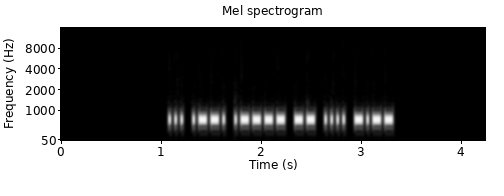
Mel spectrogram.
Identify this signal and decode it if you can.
Morse code, heard as a keyed tone, about 40 wpm, 700 Hz. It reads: SP1MHY
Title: DXCC-100 Call Signs - 6 Characters - Repeated 3x - 40wpm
